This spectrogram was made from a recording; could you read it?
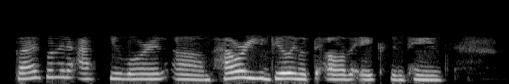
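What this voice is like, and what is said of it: Out of breath. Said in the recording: “I'm out of breath because I'm pregnant”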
